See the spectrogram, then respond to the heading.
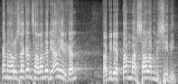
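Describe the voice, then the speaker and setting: A male Islamic teacher giving a lively study lecture, quizzing his listeners and retelling anecdotes. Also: extremely high pitch, quick pace. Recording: long hall reverb.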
